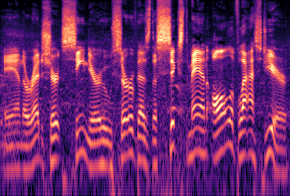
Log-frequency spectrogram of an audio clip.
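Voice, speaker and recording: A man's voice: mid-range voice, animated, a little slow, a crowd in the background. A young man calling basketball play-by-play for radio in clipped phrases, with emphatic calls on the big plays. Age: young adult. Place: indoor basketball arena. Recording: noisy live arena broadcast. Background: arena noise, bouncing ball.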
